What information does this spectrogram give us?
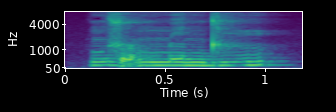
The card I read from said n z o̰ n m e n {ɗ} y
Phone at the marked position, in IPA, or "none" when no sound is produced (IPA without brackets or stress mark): d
